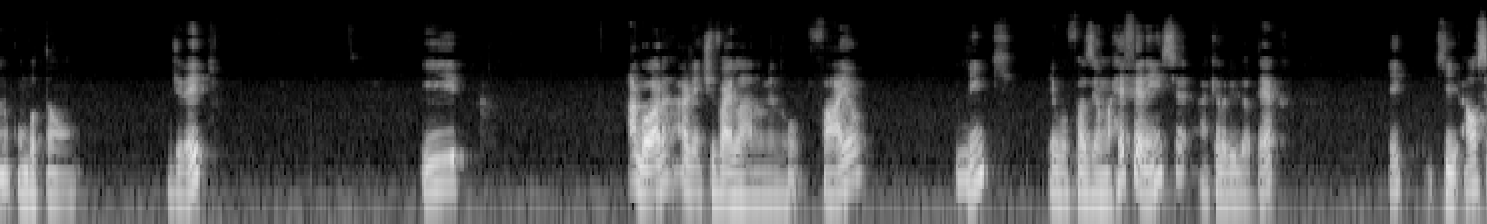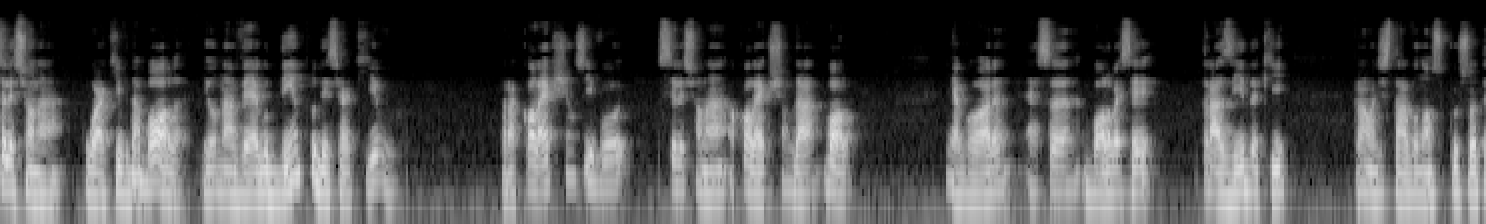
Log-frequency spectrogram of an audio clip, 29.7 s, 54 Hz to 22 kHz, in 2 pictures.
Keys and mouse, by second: 5.9 middle click, 7.6 click, 23.6 ctrl+middle click, 28.1 ctrl+middle click, 29.1 middle click.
